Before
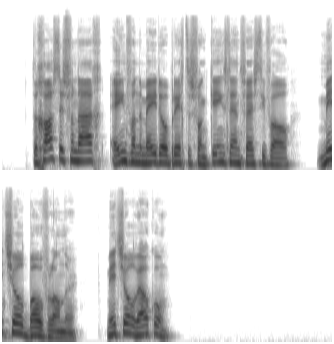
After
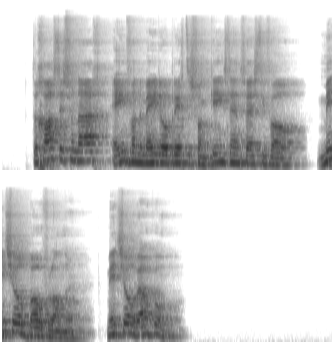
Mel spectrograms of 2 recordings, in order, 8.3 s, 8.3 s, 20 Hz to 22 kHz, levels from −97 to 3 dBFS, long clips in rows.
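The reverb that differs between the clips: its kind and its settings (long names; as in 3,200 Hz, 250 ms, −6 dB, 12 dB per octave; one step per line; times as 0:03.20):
reverb whose tail is shaped and stops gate 270 ms falling, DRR 3 dB
level −2 dB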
